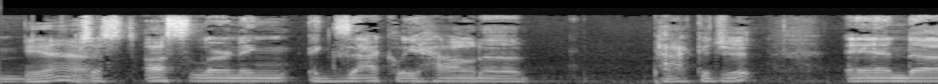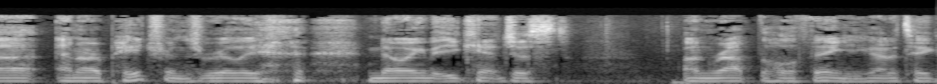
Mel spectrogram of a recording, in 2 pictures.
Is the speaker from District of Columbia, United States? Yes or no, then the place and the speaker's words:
yes; Washington, District of Columbia, United States; now in Hong Kong; I'm from D.C., right? So Washington, D.C. But I was born in L.A., so I do have family still in L.A.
